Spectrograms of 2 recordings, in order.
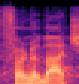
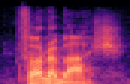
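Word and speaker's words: Fenerbahçe: Fenerbahce. I didn't read it with the T. There's no T in there. I didn't read any T. I believe. Fenerbahce.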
